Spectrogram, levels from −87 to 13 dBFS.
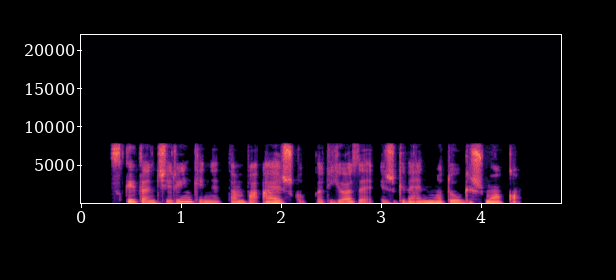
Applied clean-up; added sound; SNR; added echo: none; none; none; none.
